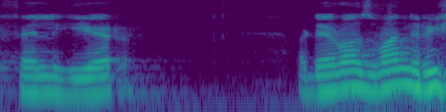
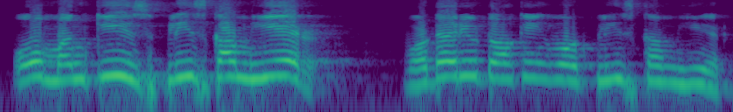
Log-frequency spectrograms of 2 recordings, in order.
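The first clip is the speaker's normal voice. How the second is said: high, loud excited calling out; 9 semitones higher, 8 dB louder than usual. Retold or imitated. Vulture excitedly calling the monkeys over to him. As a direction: call them over, thrilled and eager. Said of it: "he became very excited".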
